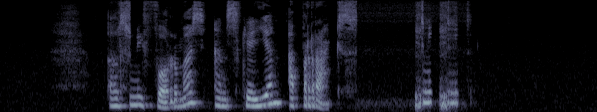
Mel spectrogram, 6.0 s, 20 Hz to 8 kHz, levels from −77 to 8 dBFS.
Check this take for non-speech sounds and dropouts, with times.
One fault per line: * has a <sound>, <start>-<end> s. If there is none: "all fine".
* has a laugh, 4.1-4.6 s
